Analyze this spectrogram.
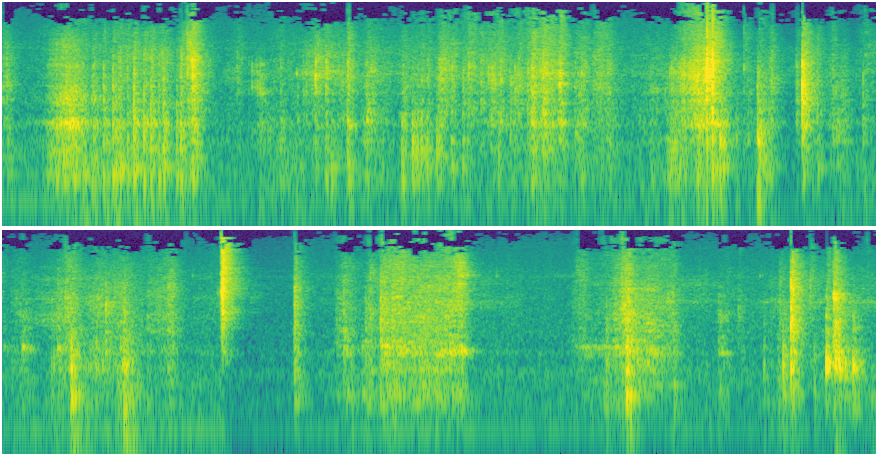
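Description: Cardboard shipping box being pried and torn open by hand: irregular rustling, scraping and tearing of the flaps, with a few sharp cracks and knocks, the sharpest about five and eight seconds in.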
